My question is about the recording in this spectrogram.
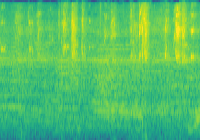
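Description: A basketball dribbled on a hardwood court during live play, with the arena crowd's noise underneath.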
